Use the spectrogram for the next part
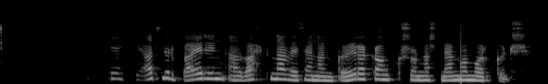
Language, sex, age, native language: Icelandic, female, 50-59, Icelandic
